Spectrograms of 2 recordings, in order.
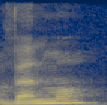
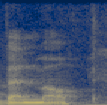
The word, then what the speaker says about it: Venmo: okay and then lastly venmo has the same stress pattern as paypal first syllable stress second syllable is also stress it's not venma but we do have a clear o diphthong here on venmo letter e in venmo is the same e sound as in zell the red tent vowel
